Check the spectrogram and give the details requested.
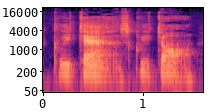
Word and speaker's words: Cluytens: And I picked Cluytens, Cluytens, the guy whose name I never pronounce right. Cluytens. One of you guys told me recently I was doing it right.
